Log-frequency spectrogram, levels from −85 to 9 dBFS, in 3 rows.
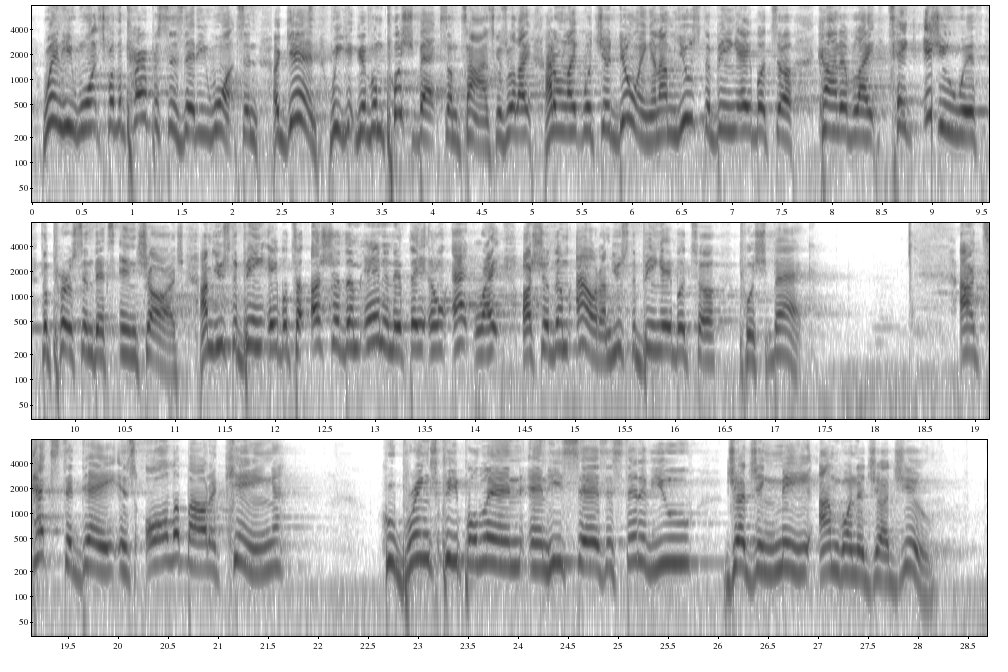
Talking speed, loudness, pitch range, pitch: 195 wpm, -24 LUFS, 205-255 Hz, 230 Hz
